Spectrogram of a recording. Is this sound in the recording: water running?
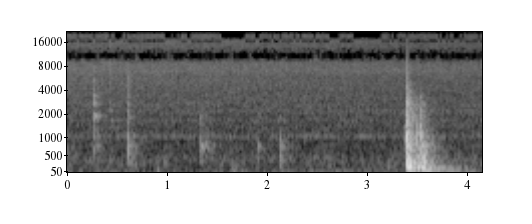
no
